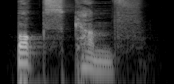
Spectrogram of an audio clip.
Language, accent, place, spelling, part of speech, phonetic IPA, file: German, Germany, Berlin, Boxkampf, noun, [ˈbɔksˌkamp͡f], De-Boxkampf.ogg
- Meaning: boxing match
